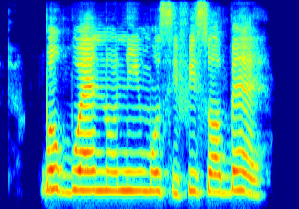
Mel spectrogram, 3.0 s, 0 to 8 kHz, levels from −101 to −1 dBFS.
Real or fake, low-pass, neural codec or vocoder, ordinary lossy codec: fake; none; codec, 16 kHz, 4.8 kbps, FACodec; none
